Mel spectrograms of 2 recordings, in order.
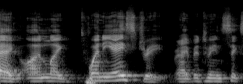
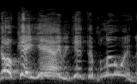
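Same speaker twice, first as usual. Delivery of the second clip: high, louder mock-bright voice; Liz's cheeky close; 4 dB louder than usual. Liz overriding the customer, high and chirpy. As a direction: breeze past the answer and close the sale.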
